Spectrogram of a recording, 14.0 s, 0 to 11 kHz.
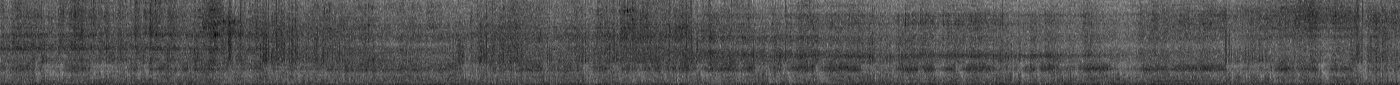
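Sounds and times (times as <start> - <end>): rattling and clatter: 0.0 - 14.0
vehicle rumbling: 0.0 - 14.0.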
